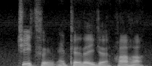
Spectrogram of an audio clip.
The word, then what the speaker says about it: Jithu: Jithu7573 says, if you have difficulty with my name like last time, it's pronounced Jithu. Jithu.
